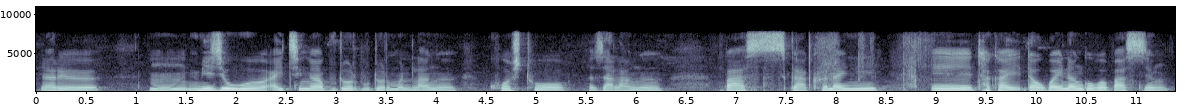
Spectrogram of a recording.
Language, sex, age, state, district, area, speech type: Bodo, female, 45-60, Assam, Chirang, rural, spontaneous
